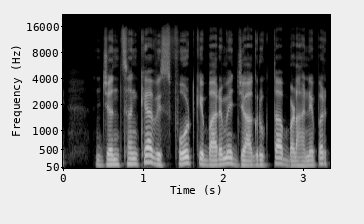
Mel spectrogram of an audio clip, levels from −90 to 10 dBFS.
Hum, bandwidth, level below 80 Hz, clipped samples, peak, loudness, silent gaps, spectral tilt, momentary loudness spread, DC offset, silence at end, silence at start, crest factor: none; 16 kHz; -64 dBFS; under 0.1%; -4 dBFS; -21 LUFS; none; -6 dB/octave; 4 LU; under 0.1%; 0.05 s; 0.4 s; 18 dB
